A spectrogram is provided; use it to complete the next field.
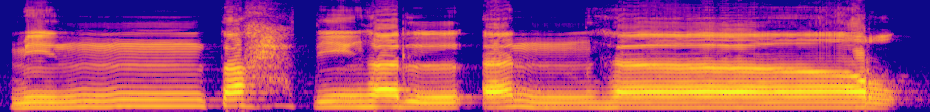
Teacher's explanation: huruf ro dibaca tebal ketika mati ketika wakaf di sini karena huruf sebelumnya adalah fathah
